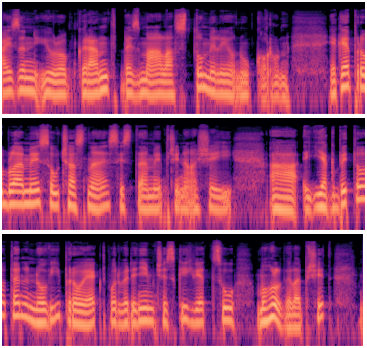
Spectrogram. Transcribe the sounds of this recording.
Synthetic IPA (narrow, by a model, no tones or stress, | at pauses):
jznjuɾop̚ɡɾant̪bɛzmaːlast̪o̞mɪlɪjo̞̰nṵːko̞̰ɾṵnjakɛːpɾʔo̞blɛːmɪso̞wt͡ʃasnɛːsɪst̪ɛːmɪpr̝̥ɪna̰ːʃɛjḭːʔajaɡbɪt̪o̞t̪ɛnːo̞viːpɾo̞jɛk̚t̪po̞dvɛdɛɲiːmt͡ʃɛskiːxvjɛt̪̚t͡suːmoɦl̩vɪ̰lɛpʃɪt̪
